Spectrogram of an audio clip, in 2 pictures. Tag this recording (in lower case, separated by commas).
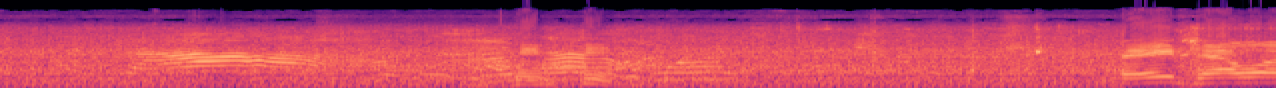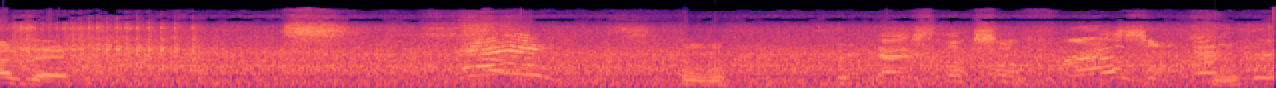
speech, bus, vehicle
